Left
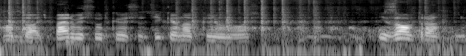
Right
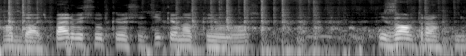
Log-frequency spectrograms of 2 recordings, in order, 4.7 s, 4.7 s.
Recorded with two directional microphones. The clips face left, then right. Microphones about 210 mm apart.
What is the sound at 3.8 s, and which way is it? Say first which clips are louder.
Speech: right 1 dB; centre (ahead or behind).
